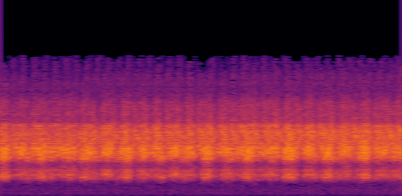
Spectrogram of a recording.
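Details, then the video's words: Steady high hissing buzz of cicadas, an unbroken insect drone that throbs gently in quick regular waves, with nothing else heard beneath it. "Scintillating Cicadas"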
